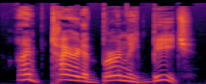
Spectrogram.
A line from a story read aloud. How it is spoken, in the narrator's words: Avery went on passionately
